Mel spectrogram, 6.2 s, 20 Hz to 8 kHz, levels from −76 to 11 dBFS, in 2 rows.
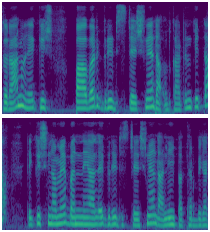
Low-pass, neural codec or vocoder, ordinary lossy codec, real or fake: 7.2 kHz; codec, 44.1 kHz, 3.4 kbps, Pupu-Codec; none; fake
